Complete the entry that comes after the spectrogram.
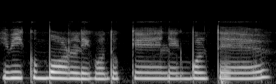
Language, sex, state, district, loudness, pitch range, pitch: Chakma, female, Tripura, Unakoti, -16 LUFS, 270-290 Hz, 275 Hz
